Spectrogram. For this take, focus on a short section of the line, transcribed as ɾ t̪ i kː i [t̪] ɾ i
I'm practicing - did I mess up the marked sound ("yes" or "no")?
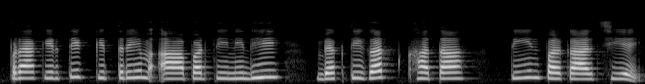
no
